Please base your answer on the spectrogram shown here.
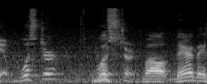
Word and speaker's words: Worcester: very comfortable family how do you say it Worcester Worcester well there they say what's that cuz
